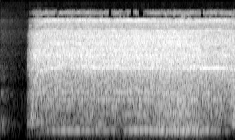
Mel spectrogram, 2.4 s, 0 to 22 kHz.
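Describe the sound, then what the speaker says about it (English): A power drill drives a screw into wood while installing drawer tracks: after a brief quiet start, a steady, close, high-pitched whirr runs unbroken to the end. "all I'm doing is putting 3 screws in"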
